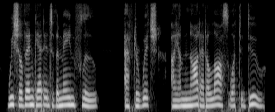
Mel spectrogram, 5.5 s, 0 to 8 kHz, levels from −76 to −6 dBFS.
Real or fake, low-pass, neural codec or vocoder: fake; 7.2 kHz; codec, 16 kHz, 1 kbps, X-Codec, HuBERT features, trained on LibriSpeech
